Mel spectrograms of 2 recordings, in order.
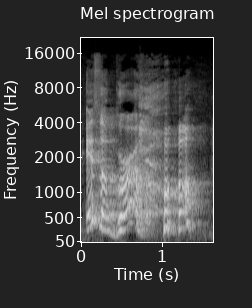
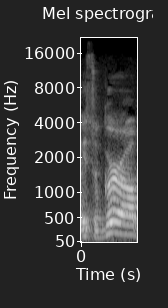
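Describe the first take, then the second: First: High, drawn-out echo in disbelief; freaked-out shock. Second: Said in the usual way. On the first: Retold or imitated. Mother hears the intercom announce a girl, freaked out. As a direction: act out a stunned, stretched repeat. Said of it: "I'm, like, freaking out". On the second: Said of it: "she's like".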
